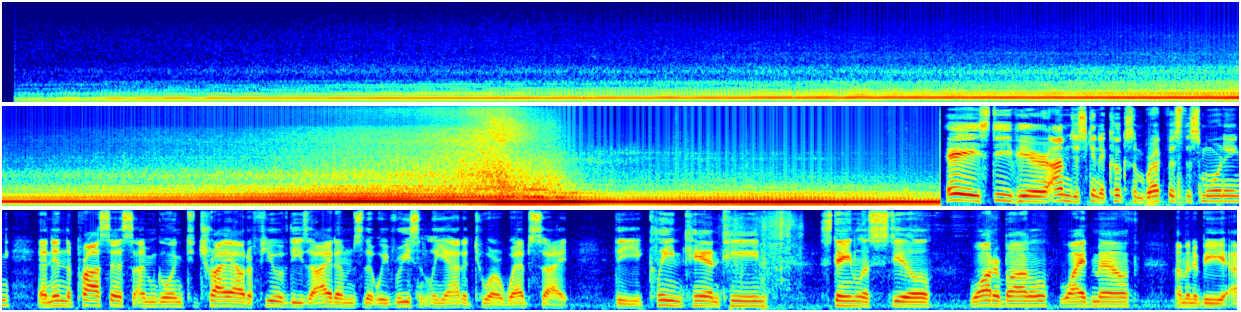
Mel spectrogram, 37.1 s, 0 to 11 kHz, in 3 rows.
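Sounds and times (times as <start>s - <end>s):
vehicle engine running: 0.1s - 21.8s
loud rising whoosh: 1.0s - 21.8s.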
